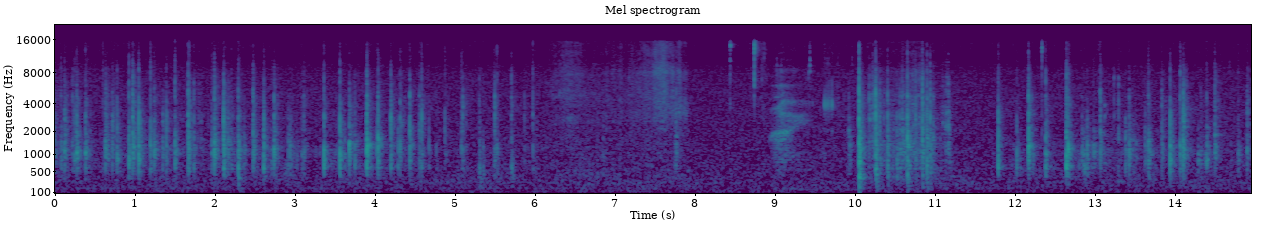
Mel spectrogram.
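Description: Long fingernails tap and scratch across the top of a closed, printed cardboard Ciaté nail polish advent calendar box resting on a wooden table, with hands sometimes at its edges. Quick, bright clicking taps come in dense bursts, easing into a quieter stretch of soft scratching midway before the tapping picks up again.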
